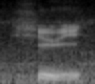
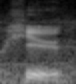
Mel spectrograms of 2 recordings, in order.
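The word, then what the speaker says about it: Huế: we are in uh Huey or Hugh as the locals like to pronounce it um it's very relaxed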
